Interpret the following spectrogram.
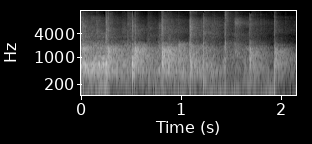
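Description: Scattered hand claps from a small audience, irregular and thinning out, growing quieter over two seconds.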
